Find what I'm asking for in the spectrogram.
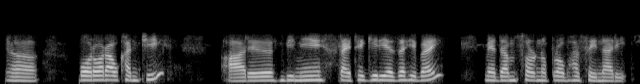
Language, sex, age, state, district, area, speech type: Bodo, female, 30-45, Assam, Udalguri, urban, conversation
